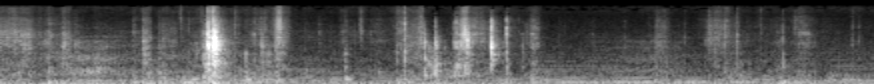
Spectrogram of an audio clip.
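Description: A sheet of origami paper faintly rustling and crinkling as it is folded and creased by hand on a table. There is a short crinkle about a second in and a few more a little after two seconds.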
